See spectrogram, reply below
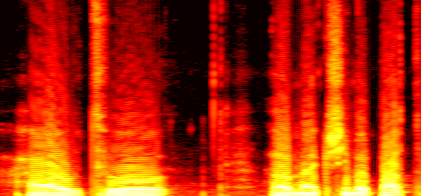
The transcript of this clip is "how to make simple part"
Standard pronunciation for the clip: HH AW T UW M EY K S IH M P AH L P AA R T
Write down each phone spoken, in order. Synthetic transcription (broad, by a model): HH AW T UW M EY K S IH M AH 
